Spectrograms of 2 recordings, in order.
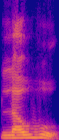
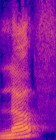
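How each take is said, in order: First: The word ends with an extra 'u' vowel. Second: The word ends on a held 'v' consonant. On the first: The speaker calls it wrong. "మన వాళ్ళు ఊలా చెప్తారు" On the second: The speaker calls it right.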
